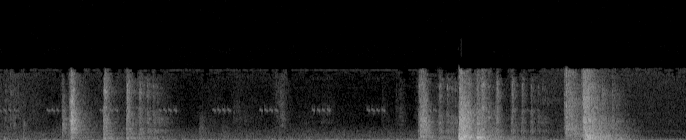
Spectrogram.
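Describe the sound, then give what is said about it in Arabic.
A door is opened: a quick run of light clicks and rattles, then two louder thudding bursts of the door moving, fairly faint overall. “افتح لي الباب.”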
